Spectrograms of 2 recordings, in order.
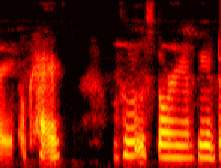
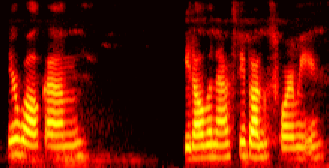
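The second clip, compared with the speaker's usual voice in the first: normal talking voice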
